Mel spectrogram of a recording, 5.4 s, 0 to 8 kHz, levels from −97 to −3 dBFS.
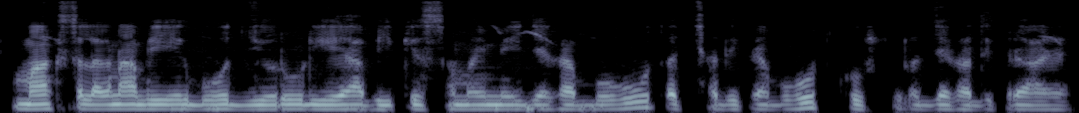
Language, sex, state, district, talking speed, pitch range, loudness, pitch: Hindi, male, Chhattisgarh, Raigarh, 265 wpm, 115-120 Hz, -40 LUFS, 115 Hz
